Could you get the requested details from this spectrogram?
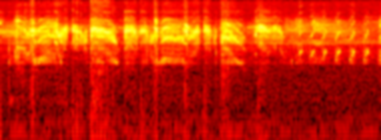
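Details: Swiftlet calls used to attract swiftlets to nest: dense high twittering chirps with rapid rising trills, several overlapping, ending in a fast series of short chirped notes.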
